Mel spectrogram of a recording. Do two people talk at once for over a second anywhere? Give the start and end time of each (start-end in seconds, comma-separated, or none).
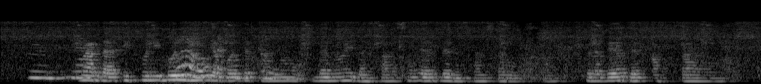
1.7-3.0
